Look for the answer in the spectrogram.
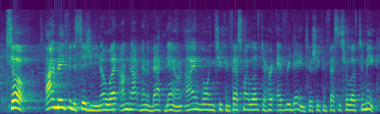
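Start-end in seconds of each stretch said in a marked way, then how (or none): none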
